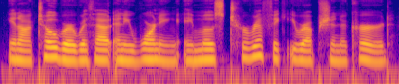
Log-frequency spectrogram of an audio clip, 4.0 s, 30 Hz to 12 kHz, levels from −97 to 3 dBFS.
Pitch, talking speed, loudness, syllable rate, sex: 170 Hz, 150 wpm, -18 LUFS, 5.5 syllables/s, female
